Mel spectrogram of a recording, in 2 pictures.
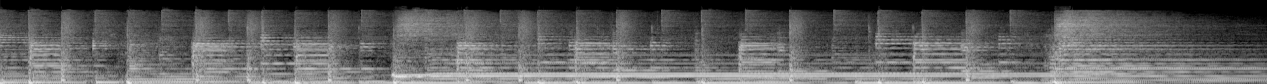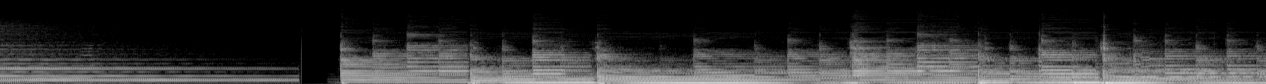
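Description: A rockabilly cover played by a full band with twangy, distorted guitar ends on a long ringing chord that fades. After a short silence, another loud, driving band track kicks in.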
